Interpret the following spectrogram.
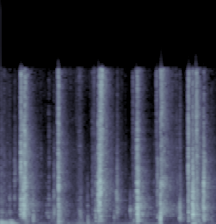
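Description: Small hard plastic pieces clicking and clacking as they are handled, with about six or seven sharp, irregular clicks.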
